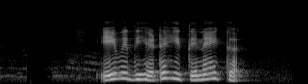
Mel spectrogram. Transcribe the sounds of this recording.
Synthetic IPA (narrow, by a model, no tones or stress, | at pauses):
eːʋid̪iɦəʈəɦit̪enəekə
